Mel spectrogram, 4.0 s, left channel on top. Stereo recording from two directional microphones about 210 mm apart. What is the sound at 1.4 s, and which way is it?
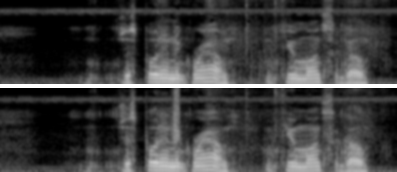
Speech, 5° right (ahead or behind).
